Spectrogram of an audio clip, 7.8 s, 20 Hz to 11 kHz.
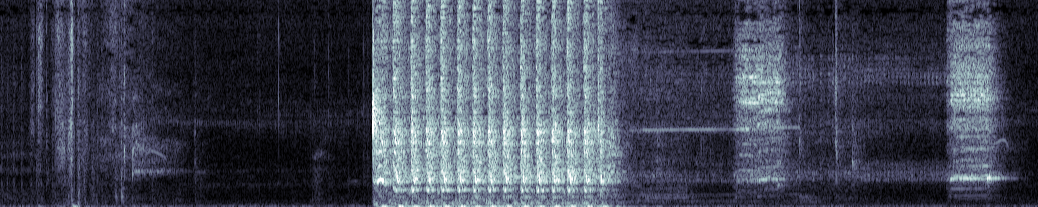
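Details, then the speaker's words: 2005/2006 Yamaha R1 cranks quickly and evenly for nearly two seconds but never fires; fuses and relays checked and battery recharged full; crank no start, cause unknown. "Yeah, all I do it's cranking, but it's not starting."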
